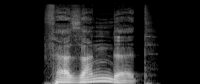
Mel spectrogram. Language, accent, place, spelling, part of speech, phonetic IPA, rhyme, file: German, Germany, Berlin, versandet, verb, [fɛɐ̯ˈzandət], -andət, De-versandet.ogg
- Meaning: 1. past participle of versanden 2. inflection of versanden: third-person singular present 3. inflection of versanden: second-person plural present 4. inflection of versanden: plural imperative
